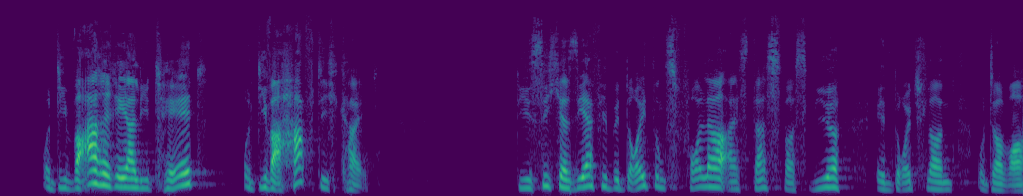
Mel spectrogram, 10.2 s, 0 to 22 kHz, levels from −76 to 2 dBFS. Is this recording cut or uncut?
uncut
